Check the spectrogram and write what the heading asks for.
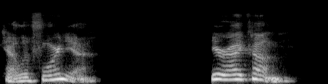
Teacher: because we had 2 feet in California, we can have 2 pitch accents there.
